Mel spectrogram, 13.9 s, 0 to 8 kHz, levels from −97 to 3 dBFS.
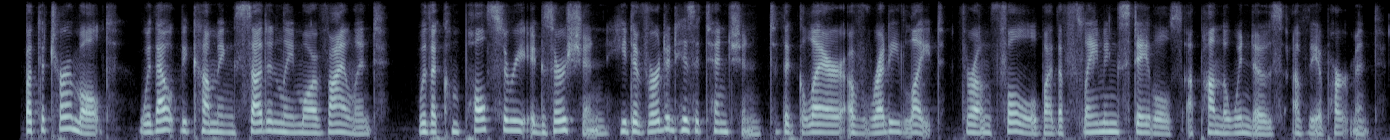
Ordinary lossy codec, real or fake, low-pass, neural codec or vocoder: Opus, 32 kbps; real; 7.2 kHz; none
